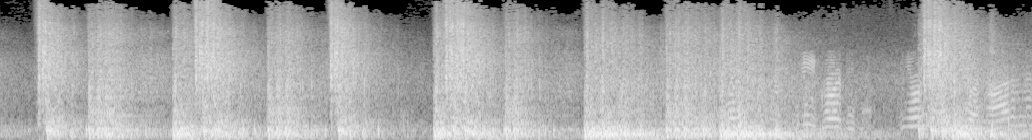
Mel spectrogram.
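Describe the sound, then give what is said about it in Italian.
Loud, echoing bursts of gunfire and heavy explosive thuds from shelling and falling grenades in the upper part of Sarajevo, about a dozen in ten seconds, coming irregularly, each blast ringing out and decaying across an urban space. “Nella parte superiore della città ci sono degli spari.”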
